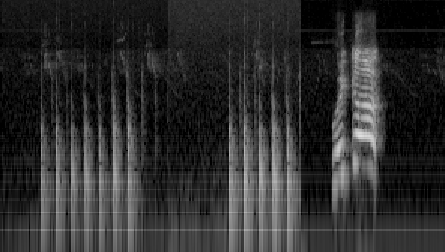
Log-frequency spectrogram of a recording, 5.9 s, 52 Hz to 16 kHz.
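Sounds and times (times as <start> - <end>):
sharp hollow knocking on a door: 0.5 - 2.0, 3.0 - 4.0
speech: 4.4 - 5.1.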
